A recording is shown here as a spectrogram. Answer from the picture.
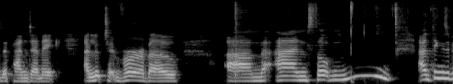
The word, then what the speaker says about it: Vrbo: Vrbo, as we spoke, you're supposed to pronounce it like a word. It's very pleasant. It's like Brno, isn't it? – This sounds like, I'm in the West Country.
